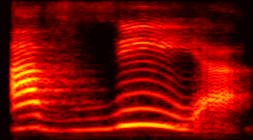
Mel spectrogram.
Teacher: Havia, a gente já percebe que a sílaba tônica é a sílaba vi.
